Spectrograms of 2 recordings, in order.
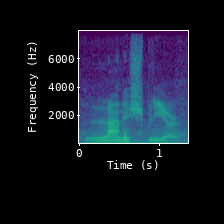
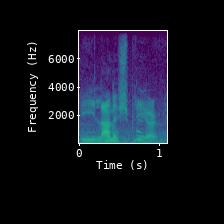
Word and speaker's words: Lanespeare: And the first one is called Lanishblier, and that is spelt Lane, L-A-N-E, S-P-E-A-R-E, Lanishblier, and Swedish IKEA product.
